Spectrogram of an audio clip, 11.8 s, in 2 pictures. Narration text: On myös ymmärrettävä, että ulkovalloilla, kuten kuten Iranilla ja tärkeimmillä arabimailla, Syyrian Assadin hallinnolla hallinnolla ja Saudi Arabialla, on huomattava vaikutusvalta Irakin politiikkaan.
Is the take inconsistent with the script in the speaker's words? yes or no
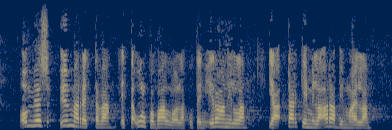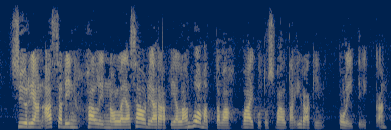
yes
